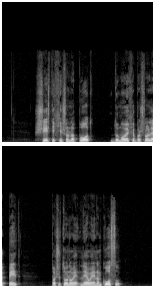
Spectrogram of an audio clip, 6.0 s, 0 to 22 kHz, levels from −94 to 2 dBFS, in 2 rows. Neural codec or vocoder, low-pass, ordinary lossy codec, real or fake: none; 14.4 kHz; MP3, 96 kbps; real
